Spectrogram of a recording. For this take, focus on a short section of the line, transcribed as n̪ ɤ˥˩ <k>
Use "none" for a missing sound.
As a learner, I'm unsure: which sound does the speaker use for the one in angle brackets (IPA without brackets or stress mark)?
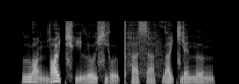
ŋ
